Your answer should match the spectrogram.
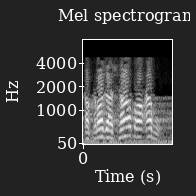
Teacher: قرأت بتحريك الطاء بالفتح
